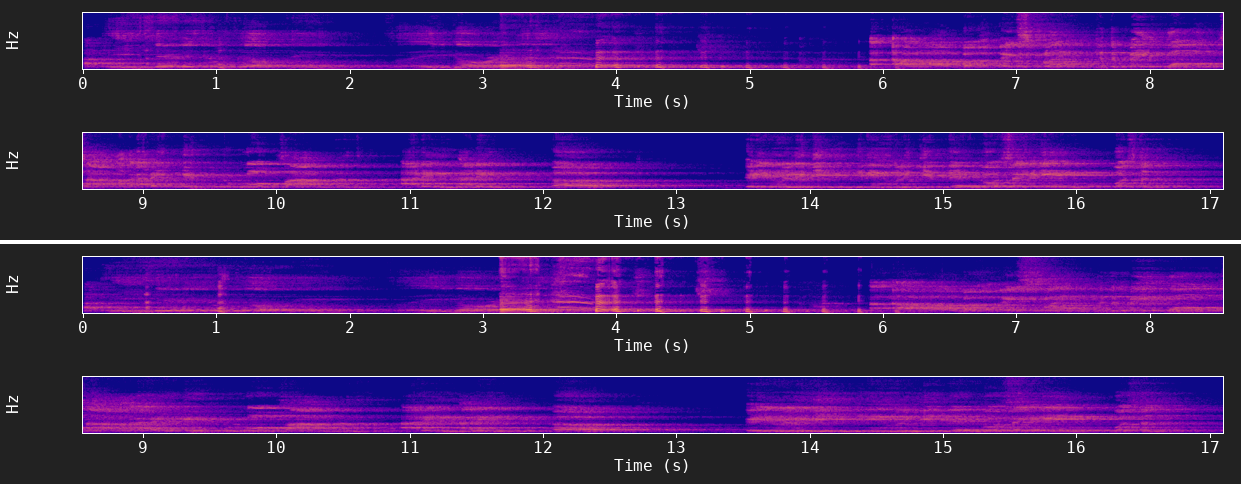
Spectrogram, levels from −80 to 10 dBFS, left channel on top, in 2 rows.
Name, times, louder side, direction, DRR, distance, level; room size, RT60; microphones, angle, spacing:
voice 1, 0.2-1.9 2.3-3.5, equal, 85° left, -2 dB, 2.2 m, -34 dB
voice 2, 3.1-5.9, right 7 dB, 45° right, 13 dB, 0.3 m, -26 dB
voice 3, 5.9-10.6 10.9-11.7 12.1-12.5 13.5-16.6, left 2 dB, 70° left, -2 dB, 3.1 m, -32 dB
15.0 x 6.1 x 6.3 m, 2.6 s
head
